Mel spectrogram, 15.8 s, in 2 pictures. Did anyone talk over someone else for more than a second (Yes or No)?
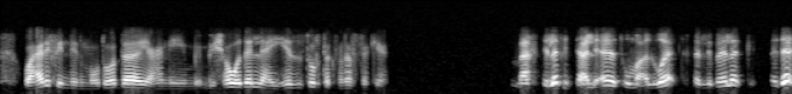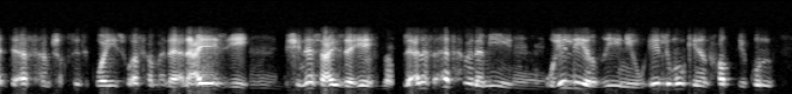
No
